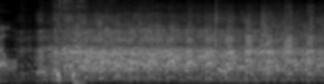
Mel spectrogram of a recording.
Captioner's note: all laugh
